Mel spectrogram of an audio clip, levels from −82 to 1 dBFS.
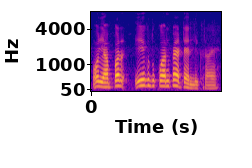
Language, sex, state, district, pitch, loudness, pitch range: Hindi, male, Uttar Pradesh, Shamli, 185 Hz, -17 LUFS, 130-205 Hz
